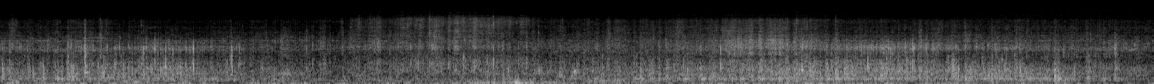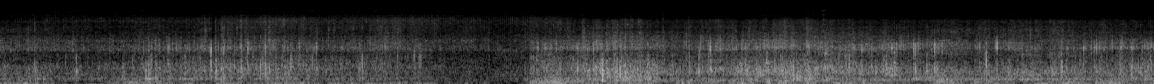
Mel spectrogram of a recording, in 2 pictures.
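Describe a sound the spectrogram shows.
Bicycle tyres crunch and rattle over a leafy dirt trail.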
